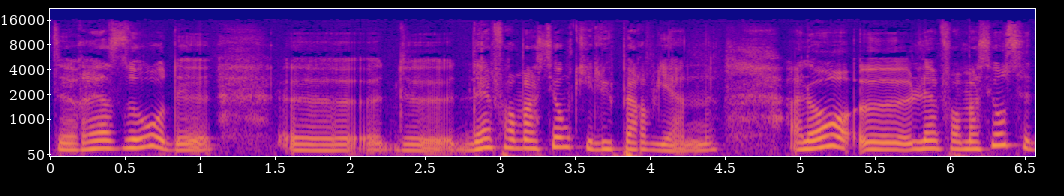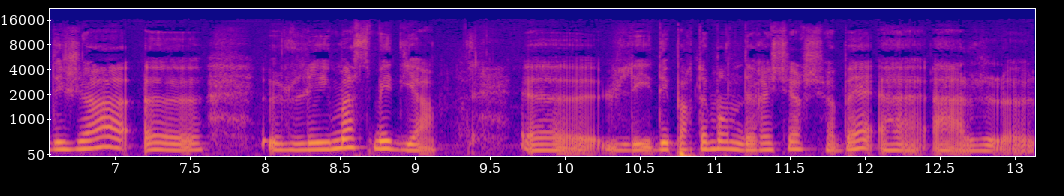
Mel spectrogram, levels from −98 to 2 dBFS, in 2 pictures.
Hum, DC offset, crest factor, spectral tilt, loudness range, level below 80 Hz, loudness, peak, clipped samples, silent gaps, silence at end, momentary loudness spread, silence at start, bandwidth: none; under 0.1%; 16 dB; -5.5 dB/octave; 3 LU; -50 dBFS; -31 LUFS; -14 dBFS; under 0.1%; none; 0 s; 10 LU; 0.05 s; 16.5 kHz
